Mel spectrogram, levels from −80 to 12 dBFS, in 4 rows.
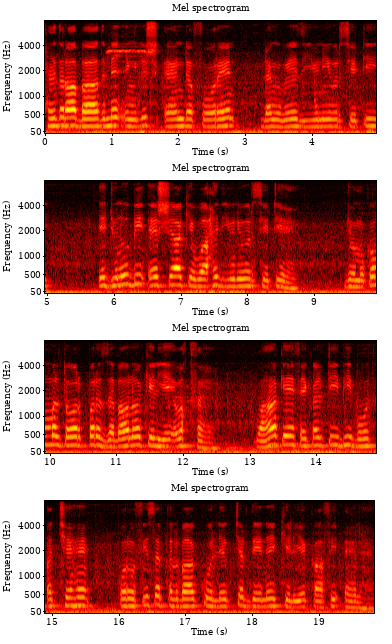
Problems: constant background noise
